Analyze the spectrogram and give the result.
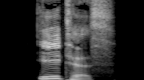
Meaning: polecat (Mustela putorius)
- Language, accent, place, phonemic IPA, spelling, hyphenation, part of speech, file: German, Germany, Berlin, /ˈɪltɪs/, Iltis, Il‧tis, noun, De-Iltis.ogg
